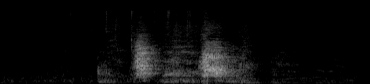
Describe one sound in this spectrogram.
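Two dogs scuffle and thump against each other.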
